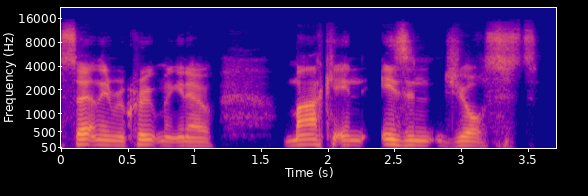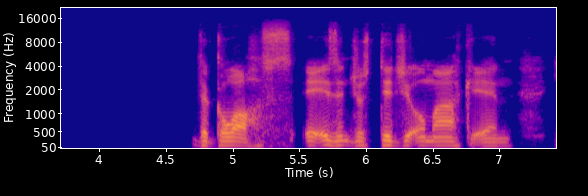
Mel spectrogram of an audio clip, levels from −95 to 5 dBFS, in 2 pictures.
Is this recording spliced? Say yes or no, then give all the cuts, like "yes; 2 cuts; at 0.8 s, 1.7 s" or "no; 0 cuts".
no; 0 cuts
